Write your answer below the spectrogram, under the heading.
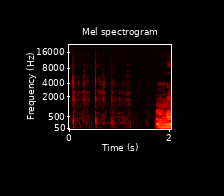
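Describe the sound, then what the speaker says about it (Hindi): A teacher writes an English example sentence on a board in a classroom: a few sharp, separate marker or chalk taps and strokes, faint and close, before a voice begins speaking at the end. "मैं लिख के बताता हूँ इस क्वेश्चन को"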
